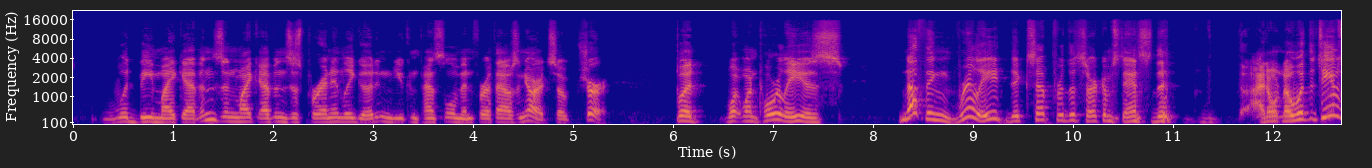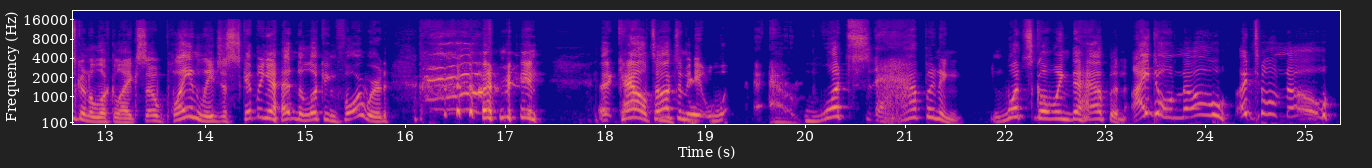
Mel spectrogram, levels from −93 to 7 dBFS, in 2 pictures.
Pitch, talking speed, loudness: 200 Hz, 165 wpm, -30 LUFS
